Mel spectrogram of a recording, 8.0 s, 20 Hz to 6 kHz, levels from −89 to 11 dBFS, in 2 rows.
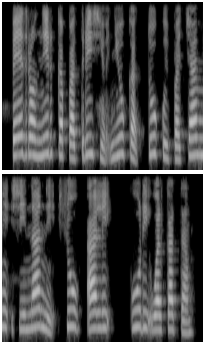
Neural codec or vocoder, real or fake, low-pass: none; real; 5.4 kHz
